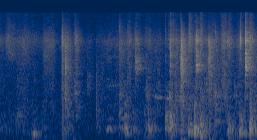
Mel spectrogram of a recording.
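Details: Hungarian Vizsla named Afron playing with a pillow indoors; soft whimpers and small yips among rustling and thumps of play, growing louder in brief bursts toward the end.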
